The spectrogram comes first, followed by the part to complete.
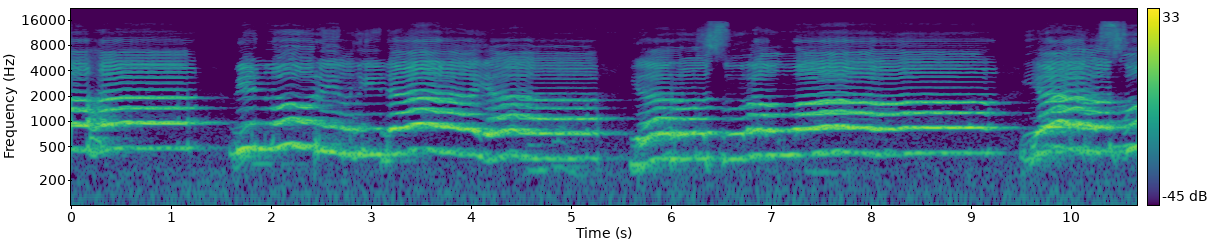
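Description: A group of girls singing an Islamic nasheed in unison, in long held phrases with short pauses for breath about a second and a half, five and a half, and nine and a half seconds in.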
